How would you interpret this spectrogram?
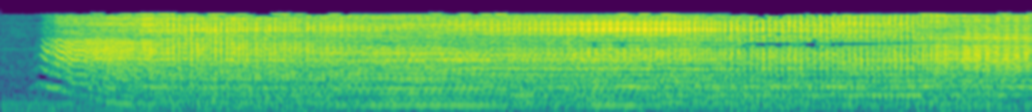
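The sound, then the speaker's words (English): A creaking door groans steadily for about five seconds, a loud, buzzy, harmonic creak whose pitch drifts slowly up and down, with no voices over it. “And this is what a creaking door sounds like.”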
